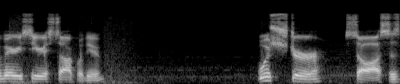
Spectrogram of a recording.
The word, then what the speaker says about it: Worcestershire: Worcestershire sauce is not correct.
